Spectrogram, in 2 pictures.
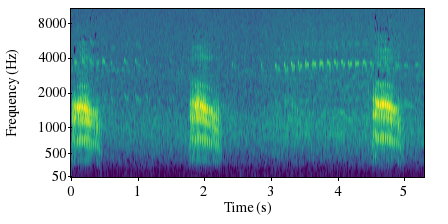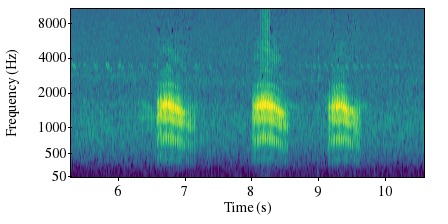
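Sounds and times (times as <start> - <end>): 
Black-throated loon repeating hoarse cawing croaks: 0.0 - 0.5, 1.8 - 2.3, 4.5 - 5.0, 6.3 - 7.2, 8.0 - 9.7.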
